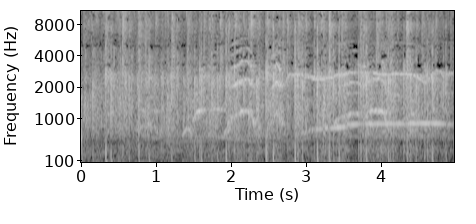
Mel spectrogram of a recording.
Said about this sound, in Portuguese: Vai lá, que o fliperama entrou para Machinima. Uma... Oh, que oh, palmas.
